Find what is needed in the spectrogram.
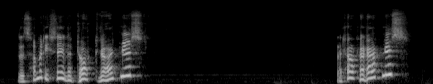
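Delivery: pitch goes way up high and bounces around. Joking about a game, doing a Mickey voice. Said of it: "talk like Mickey".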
